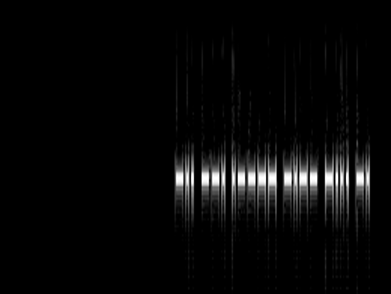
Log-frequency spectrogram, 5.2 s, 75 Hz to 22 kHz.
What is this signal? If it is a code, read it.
Morse code, heard as a keyed tone, about 36 wpm, 700 Hz. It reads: DG1YBN
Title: DXCC-100 Call Signs - 6 Characters - Repeated 2x - 35wpm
